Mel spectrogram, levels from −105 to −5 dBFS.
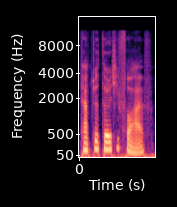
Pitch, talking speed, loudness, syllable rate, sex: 135 Hz, 155 wpm, -17 LUFS, 4.8 syllables/s, male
